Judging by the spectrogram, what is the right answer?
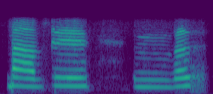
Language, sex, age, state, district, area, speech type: Urdu, female, 18-30, Uttar Pradesh, Aligarh, urban, conversation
